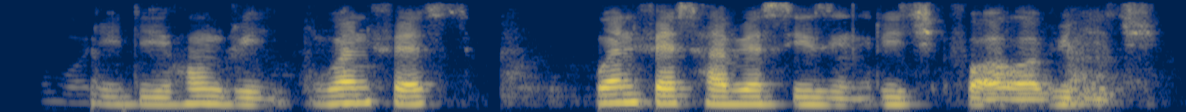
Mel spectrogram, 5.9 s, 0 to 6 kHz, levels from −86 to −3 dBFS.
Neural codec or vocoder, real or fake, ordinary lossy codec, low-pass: none; real; none; 5.4 kHz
